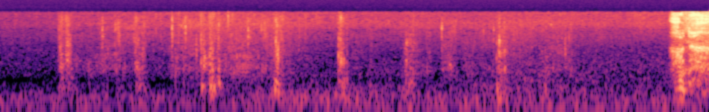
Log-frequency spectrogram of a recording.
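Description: Footsteps crunch slowly over dry grass.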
